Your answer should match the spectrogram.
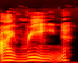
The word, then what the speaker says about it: Irene: a coward my daughter Irene said mrs. Carr style she made it rhyme with tureen has had no social advantages but if mr.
